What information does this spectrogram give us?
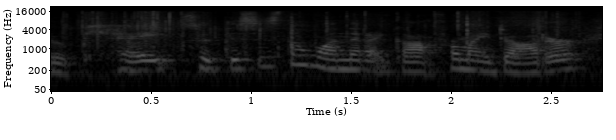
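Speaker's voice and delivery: soft, hushed, quiet talk. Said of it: "I'm gonna talk a little bit quietly so she doesn't hear".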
